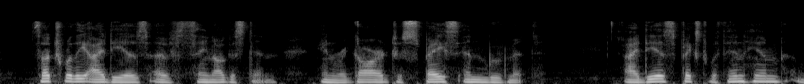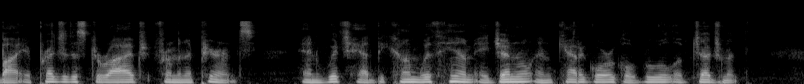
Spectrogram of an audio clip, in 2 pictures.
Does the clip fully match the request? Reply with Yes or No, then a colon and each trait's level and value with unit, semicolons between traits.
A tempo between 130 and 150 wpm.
Yes: average, 140 wpm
